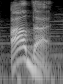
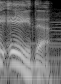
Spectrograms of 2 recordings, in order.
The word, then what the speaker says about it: Ada: также встречаются некоторые споры Как правильно произносить её имя ада или всё-таки эйда так вот правильно и так и так зависит от региона по-нашему ада по европейскому эйда вот с фамилие всё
